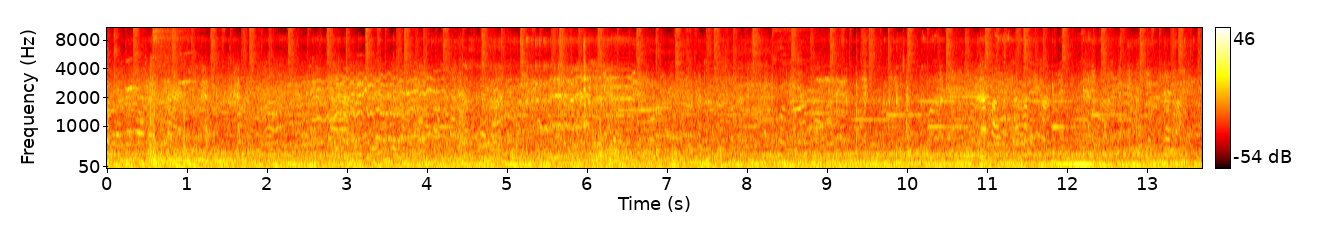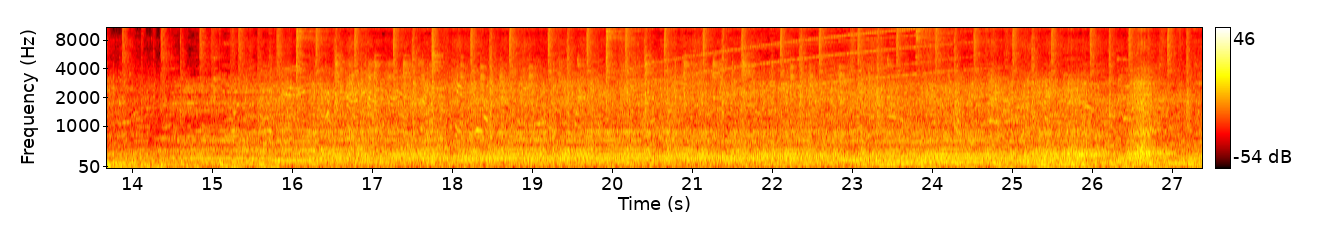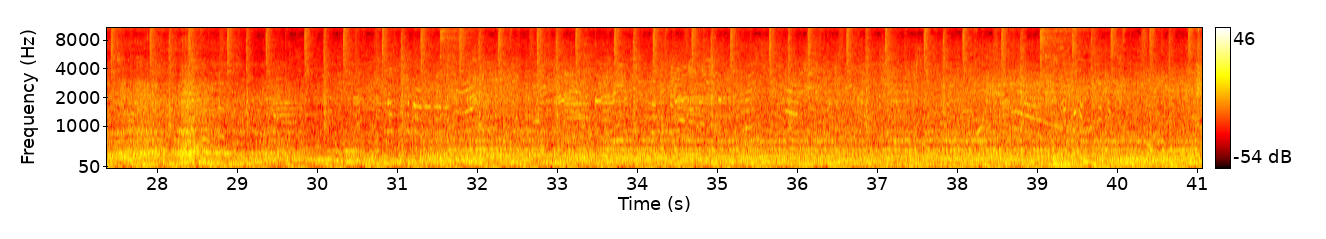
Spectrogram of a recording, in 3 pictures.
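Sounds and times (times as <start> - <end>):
many people talking: 0.0 - 41.0
motor running: 0.0 - 41.0
music from loudspeakers: 0.0 - 41.0.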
